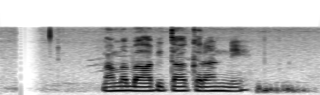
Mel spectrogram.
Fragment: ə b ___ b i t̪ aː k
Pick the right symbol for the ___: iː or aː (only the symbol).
aː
